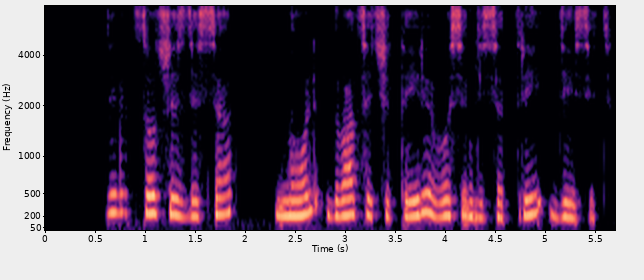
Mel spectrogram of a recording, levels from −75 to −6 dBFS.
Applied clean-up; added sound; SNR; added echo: neural mask model DeepFilterNet 3.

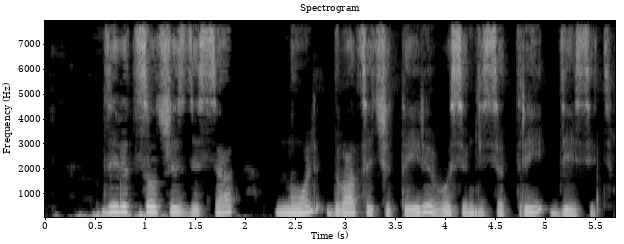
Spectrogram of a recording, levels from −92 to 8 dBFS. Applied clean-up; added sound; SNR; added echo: classical method Wiener filter.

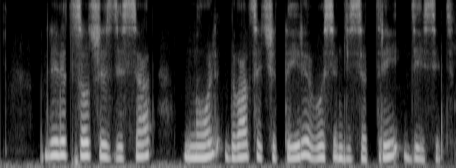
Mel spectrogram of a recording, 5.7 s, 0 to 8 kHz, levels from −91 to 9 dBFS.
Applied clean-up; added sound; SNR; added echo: neural diffusion model UNIVERSE++.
